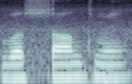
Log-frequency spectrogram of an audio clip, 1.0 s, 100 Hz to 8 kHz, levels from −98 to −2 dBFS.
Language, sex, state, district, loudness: Chhattisgarhi, male, Chhattisgarh, Kabirdham, -16 LUFS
